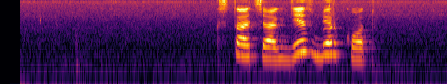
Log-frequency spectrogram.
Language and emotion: Russian, neutral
